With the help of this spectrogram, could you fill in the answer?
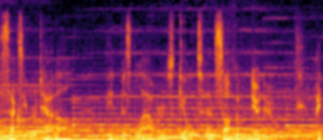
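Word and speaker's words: Gylt: games that are available for the PlayStation series guilt it's spelled g ylt and song of Noo-noo A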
